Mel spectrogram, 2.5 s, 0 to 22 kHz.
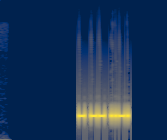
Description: Morse code, heard as a keyed tone, about 39 wpm, 700 Hz. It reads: TMF
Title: USA Call Sign Postfixes - 3 Letters 40wpm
